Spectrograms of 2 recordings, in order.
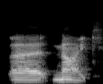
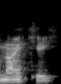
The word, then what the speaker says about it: Nike: Knight, who set up Nike, or Nike as it's apparently pronounced.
